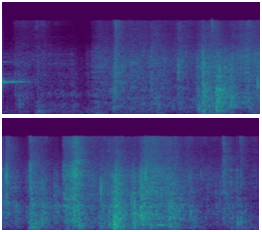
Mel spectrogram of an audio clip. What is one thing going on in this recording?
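Cardboard flaps rustle and scrape as a box is opened.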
